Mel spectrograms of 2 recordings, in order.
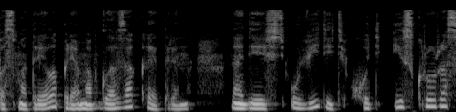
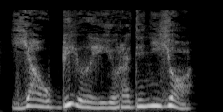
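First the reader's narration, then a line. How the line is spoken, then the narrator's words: Growl rising to frenzied scream. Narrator (Russian): зарычала Кэтрин, ее голос взлетел до безумного крика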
